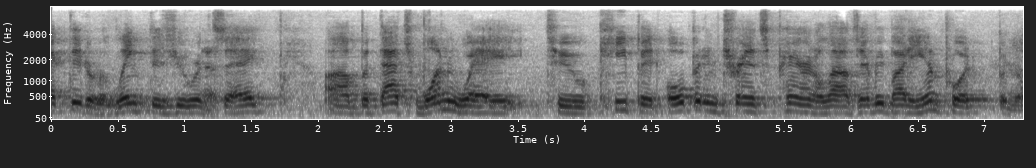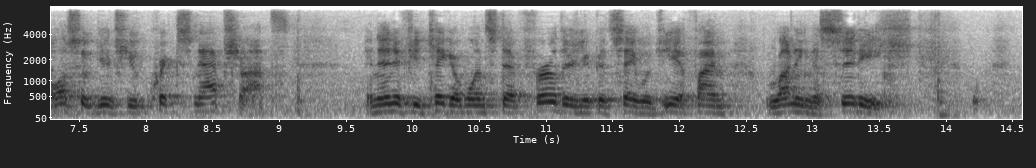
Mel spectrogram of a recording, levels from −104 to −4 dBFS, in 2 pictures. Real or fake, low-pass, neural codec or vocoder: fake; 7.2 kHz; vocoder, 44.1 kHz, 128 mel bands, Pupu-Vocoder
